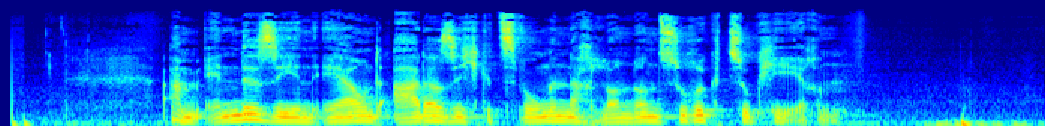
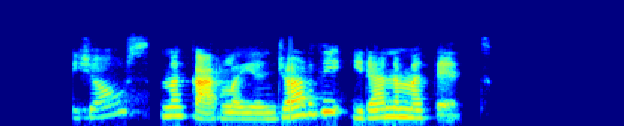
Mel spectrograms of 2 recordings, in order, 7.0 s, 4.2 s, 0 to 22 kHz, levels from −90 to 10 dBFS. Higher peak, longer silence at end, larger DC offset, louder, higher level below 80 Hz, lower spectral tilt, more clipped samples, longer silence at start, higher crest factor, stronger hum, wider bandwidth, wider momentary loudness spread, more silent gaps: second, -8 dBFS vs -2 dBFS; second, 0.1 s vs 1.15 s; neither; about the same, -26 LUFS vs -25 LUFS; first, -44 dBFS vs -74 dBFS; about the same, -4 dB/octave vs -4 dB/octave; neither; second, 0.1 s vs 0.5 s; second, 20 dB vs 26 dB; neither; first, 16 kHz vs 7.6 kHz; about the same, 16 LU vs 18 LU; second, none vs 1.01-1.06 s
